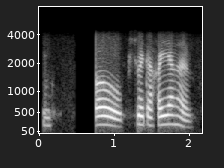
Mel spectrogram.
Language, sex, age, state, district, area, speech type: Bodo, female, 30-45, Assam, Kokrajhar, rural, conversation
